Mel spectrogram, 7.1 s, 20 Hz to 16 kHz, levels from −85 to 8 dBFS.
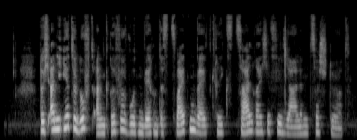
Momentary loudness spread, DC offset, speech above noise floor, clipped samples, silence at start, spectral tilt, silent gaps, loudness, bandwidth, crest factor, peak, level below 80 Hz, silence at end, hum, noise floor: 14 LU; under 0.1%; 28 dB; under 0.1%; 0.8 s; -5 dB/octave; none; -24 LUFS; 11.5 kHz; 22 dB; -2 dBFS; -76 dBFS; 0.3 s; none; -51 dBFS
